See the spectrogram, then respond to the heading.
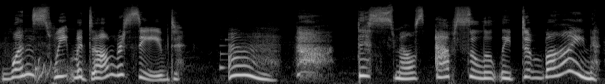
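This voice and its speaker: Flustered young restaurateur, bright high voice, lively. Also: female voice, takes it slowly, a little hiss or hum, heavily acted. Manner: earnest, flustered, businesslike. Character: young woman running a busy restaurant, harried but kind. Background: game music.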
